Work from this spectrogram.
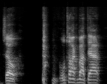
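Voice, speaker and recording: Hoarse-voiced man hosting a betting livestream. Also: mid-range voice, slow, sharp tone. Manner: loose and rambling, lots of fillers; greets chat viewers by name. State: losing his voice, a bit hoarse. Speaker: sports betting livestream host. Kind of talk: casual livestream chat. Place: dedicated home studio room.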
